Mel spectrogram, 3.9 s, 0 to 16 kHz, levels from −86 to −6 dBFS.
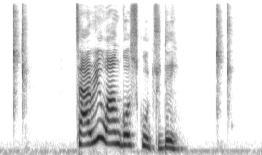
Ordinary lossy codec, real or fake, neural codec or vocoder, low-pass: none; fake; codec, 44.1 kHz, 7.8 kbps, Pupu-Codec; 14.4 kHz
